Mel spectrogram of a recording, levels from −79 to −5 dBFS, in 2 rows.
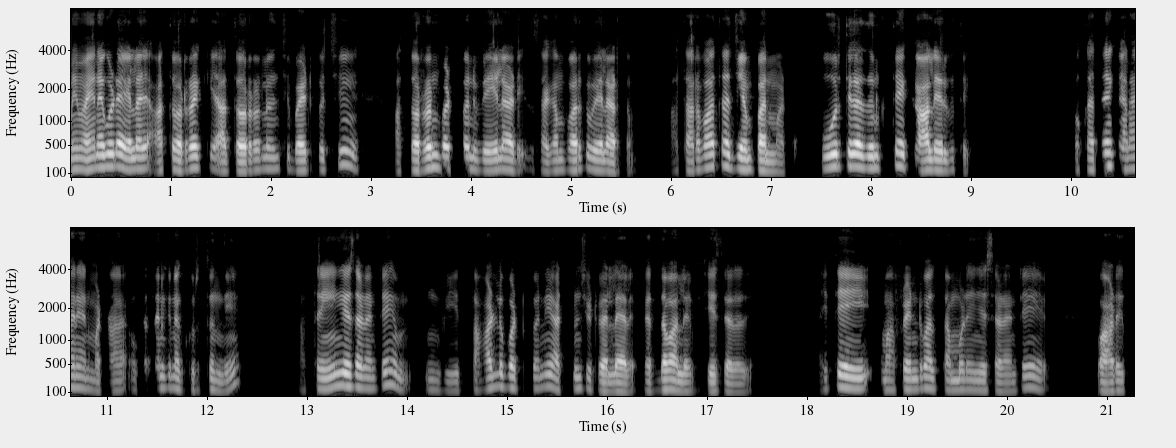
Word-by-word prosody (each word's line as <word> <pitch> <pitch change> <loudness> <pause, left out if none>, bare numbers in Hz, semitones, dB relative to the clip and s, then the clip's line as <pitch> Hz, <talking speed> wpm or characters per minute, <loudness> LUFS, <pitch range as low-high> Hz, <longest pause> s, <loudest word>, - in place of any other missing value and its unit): మేమైనా 145 +2 +4
గూడా 180 0 +8
ఎలా 150 +1 +4 0.2
ఆ - - +3
తొర్రకి 160 +4 +3
ఆ - - +2
తొర్రలో 135 +5 +3
నుంచి 155 - -15
బయటకొచ్చి, 140 +8 -1 0.5
ఆ - - -11
తొర్రను 155 +5 +4
పట్టుకొని 155 -1 0
వేలాడి 135 +1 +2 0.2
సగం 130 0 -4
వరకు 135 +4 +2
వేలాడతాం. 130 -1 +1 0.4
ఆ - - -23
తర్వాత 165 +8 +1 0.2
జంప్ 140 -2 +4
అనమాట. 120 -3 -5 0.3
పూర్తిగా 175 +2 +6
దుంకితే 160 +4 0 0.2
కాళ్ళు 135 +1 +6
ఇరుగుతయి. 130 +2 -10 1.1
ఒకతనికి 180 +6 -2
అలానే 155 0 -2
అన్నమాట. 120 -5 -11 0.3
ఒకతనికి 150 +4 -11
నాకు 135 -3 -5
గుర్తుంది. 125 -1 -10 0.7
అతను 140 - -7
ఏం 155 - -1
జేసాడంటే 155 -1 +1
హ్మ్, 130 -3 -14
వి 115 - -16 0.2
తాళ్ళు 145 +5 -4
పట్టుకొని 150 +1 -6
అటునుంచి 145 0 -9
ఇటు 125 - -14
వెళ్ళాలి. 110 -1 +1
పెద్దవాళ్ళు 120 -1 0 0.2
చేసేదది. 100 -2 -6 0.7
అయితే, 140 +5 -2 0.4
మా 130 - -6
ఫ్రెండ్ 135 0 -3
వాళ్ళ 145 -2 -2
తమ్ముడు 125 +1 -6
ఏం - - -9
జేసాడంటే, 110 +4 -8 0.7
వాడి 115 +1 -1
140 Hz, 140 wpm, -25 LUFS, 125-155 Hz, 1.1 s, గూడా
